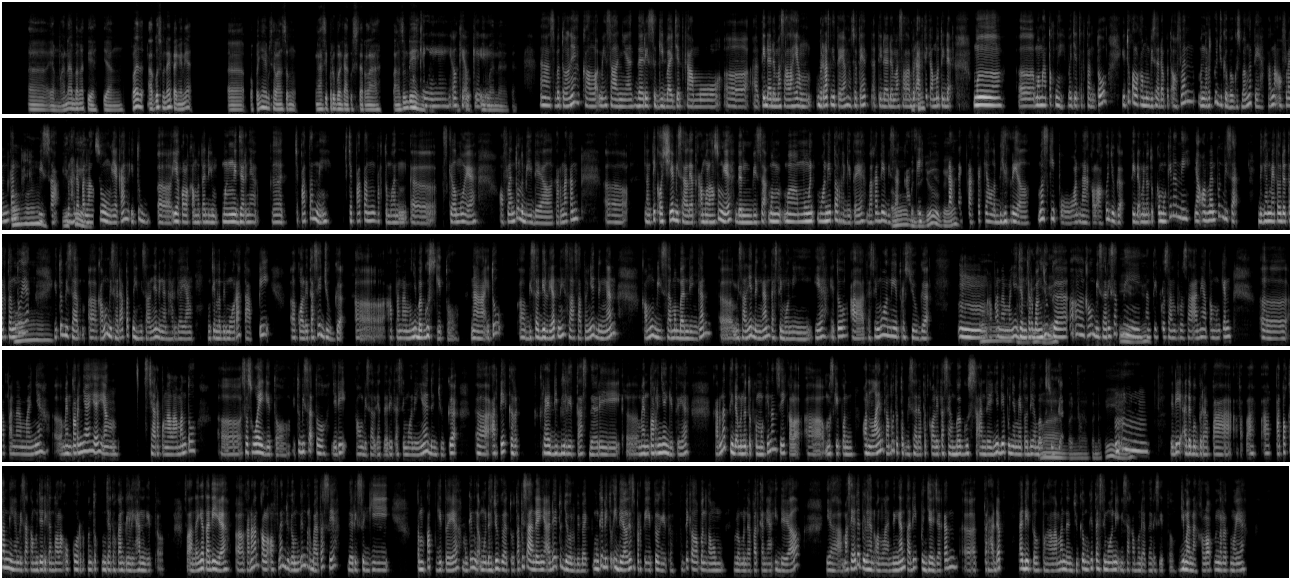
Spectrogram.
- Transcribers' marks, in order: other background noise; in English: "offline"; in English: "offline"; in English: "skill-mu"; in English: "offline"; in English: "coach-nya"; tsk; in English: "offline"
- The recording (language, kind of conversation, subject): Indonesian, advice, Bagaimana cara menemukan mentor yang cocok untuk pertumbuhan karier saya?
